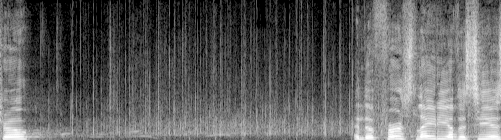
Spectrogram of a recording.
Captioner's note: audience applauding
